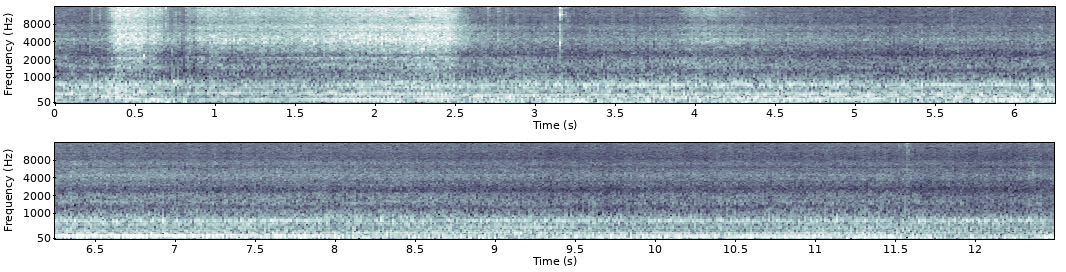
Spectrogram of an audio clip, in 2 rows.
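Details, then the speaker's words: 2005 Saturn Ion with a bad exhaust flex pipe, not yet replaced, recorded by a phone outside the window: the engine revs up to the rev limiter and settles, with an uneven puffing, sputtering, backfire-like exhaust note. "I don't know if you hear the exhaust, kind of sputtering, backfiring type noise."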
